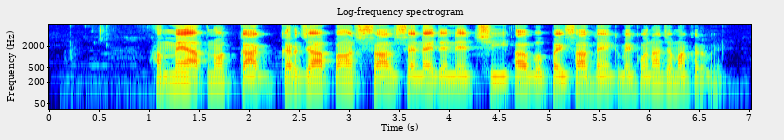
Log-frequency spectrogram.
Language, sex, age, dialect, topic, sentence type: Maithili, male, 18-24, Angika, banking, question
